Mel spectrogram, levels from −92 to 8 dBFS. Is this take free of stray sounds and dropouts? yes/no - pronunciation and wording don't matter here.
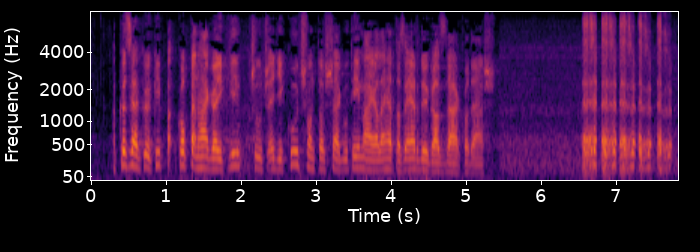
no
